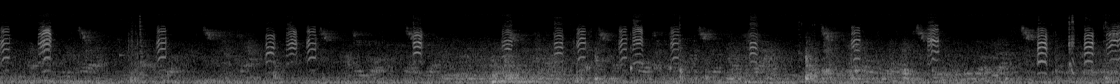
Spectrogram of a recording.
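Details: Pair of zebra finches with three babies, recorded 23 January 2022: many short nasal beeps scattered throughout, fairly soft against a constant low rumbling background noise.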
